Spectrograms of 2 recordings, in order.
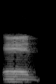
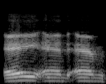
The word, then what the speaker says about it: A&N: stuff like that, I will say this, Vinny, and I don't know if anyone's ever brought this up to you. This was a genius move that A&M Cold Cuts did.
